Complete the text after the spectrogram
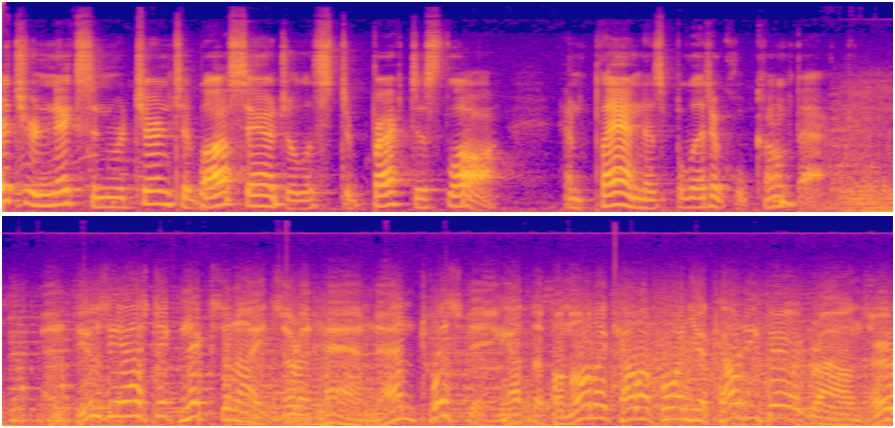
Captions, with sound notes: Richard Nixon returned to Los Angeles to practice law and plan his political comeback. - [Voiceover] Enthusiastic Nixonites are at hand, and twisting, at the Pamona, California County Fairgrounds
